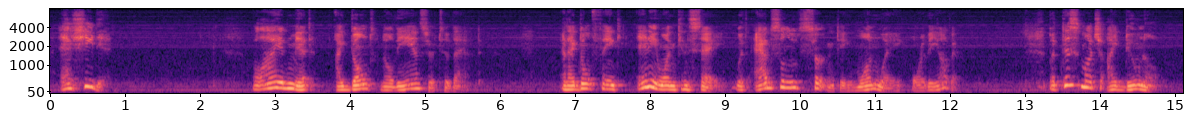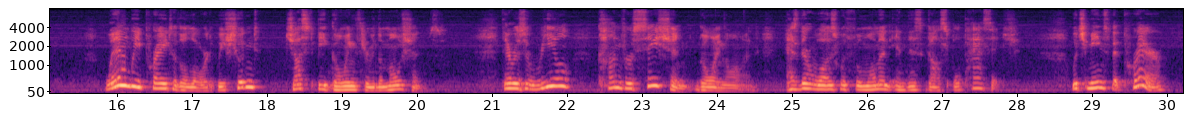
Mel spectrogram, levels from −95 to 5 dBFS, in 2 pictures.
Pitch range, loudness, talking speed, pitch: 120-175 Hz, -19 LUFS, 135 wpm, 135 Hz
